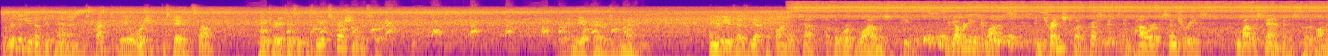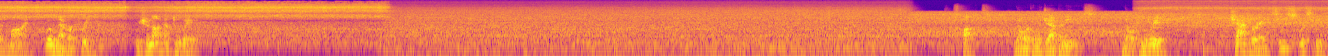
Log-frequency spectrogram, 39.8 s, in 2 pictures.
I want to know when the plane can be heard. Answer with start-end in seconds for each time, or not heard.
not heard.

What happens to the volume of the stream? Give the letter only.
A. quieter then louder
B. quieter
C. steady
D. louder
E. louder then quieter
C.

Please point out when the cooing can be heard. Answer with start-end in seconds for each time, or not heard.
13.8-15.6.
